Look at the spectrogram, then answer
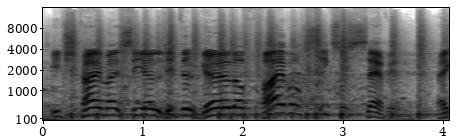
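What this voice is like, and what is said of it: Sung English with exaggerated French accent. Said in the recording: “Peter Sellers ... un accent anglais absolument horrible ... with a marvelous French accent ... tout le burlesque de Peter Sellers”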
